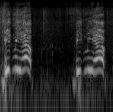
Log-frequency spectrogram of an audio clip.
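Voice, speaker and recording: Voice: very high voice, flat delivery, measured pace, noisy background. A performer in a comedy skit playing a strict, exasperated Haitian father with a Haitian accent, scolding and repeating words insistently.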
